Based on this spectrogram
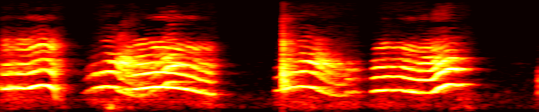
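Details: Indoor talking parrot giving long, drawn-out wailing, voice-like calls with rich harmonics, each sliding down then up, about four phrases separated by short gaps.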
